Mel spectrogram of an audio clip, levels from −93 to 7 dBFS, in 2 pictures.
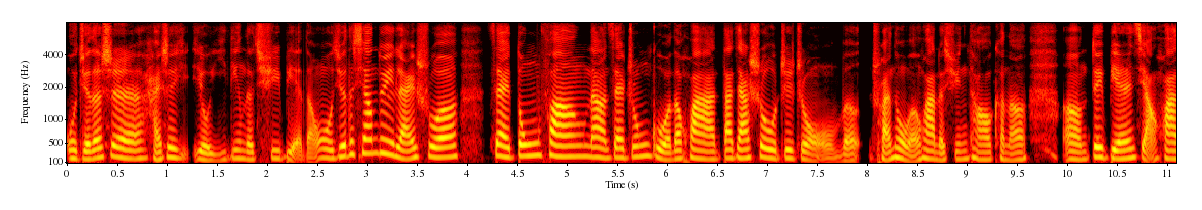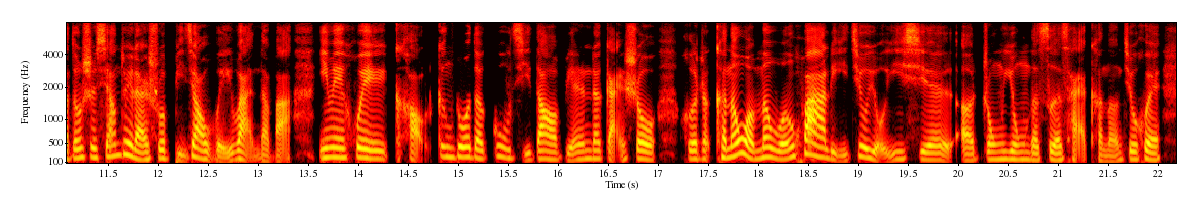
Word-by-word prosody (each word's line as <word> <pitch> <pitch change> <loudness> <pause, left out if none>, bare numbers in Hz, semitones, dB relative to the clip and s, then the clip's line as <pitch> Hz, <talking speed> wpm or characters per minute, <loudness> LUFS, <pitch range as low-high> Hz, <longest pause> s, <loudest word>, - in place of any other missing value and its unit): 我 180 - -1
觉 170 -2 +1
得 185 +4 +2
是 195 -6 +2
还 175 -5 -3
是 200 +3 0
有 155 -4 -2
一 140 +2 -10
定 180 +2 -7
的 155 -2 -2
区 175 +2 -6
别 - - -4
的。 - - -6
我 185 0 -3
觉 220 - +3
得 265 - -2
相 285 +2 0
对 290 -3 0
来 180 -2 +2
说 210 +1 +2 0.3
在 225 -4 +2
东 235 +4 +1
方， 225 -2 +4
那 205 -2 +2
在 195 +1 0
中 215 +4 -4
国 185 -9 +1
的 175 - +1
话， 175 -3 +3
大 185 +3 +1
家 185 0 +3
受 190 -2 0
这 185 0 -2
种 160 - -4
文 - - -3
传 - - -1
统 190 -4 +1
文 - - -2
化 175 -2 +3
的 140 -3 -3
熏 165 +2 -8
陶， 155 -5 -1
可 160 - -7
能， 150 +1 -3 0.4
呃， 165 -1 +1
对 205 +4 +4
别 185 -3 +1
人 180 +3 +1
讲 205 - 0
话 175 -2 +3
都 185 +3 -1
是 205 0 +1
相 230 +4 0
对 255 -2 +2
来 155 -7 +3
说 180 +3 -1
比 170 - -10
较 - - +3
委 - - -3
婉 - - +1
的 - - -4
吧。 - - -2 0.2
因 195 +2 0
为 200 -1 +2
会 180 -5 +1
考 - - -2
更 210 -1 -4
多 210 0 +3
地 185 -4 0
顾 205 +3 -6
及 175 -5 -7
到 170 -1 +3
别 140 -1 -5
人 160 +2 -3
的 175 0 -2
感 - - -2
受， 165 -4 +2 0.2
和 170 -1 -1
这 175 0 -3
可 195 - +2
能 225 +6 +4
我 270 -9 +6
们 200 +4 +1
文 165 +6 +3
化 210 -2 +7
里 155 -9 -6
就 210 +6 -1
有 180 - -2
一 165 - -7
些， 150 -5 -1
呃， 135 - +1
中 160 -2 -3
庸 160 -1 -3
的 145 - -1
色 145 +1 +2
彩， 145 - -2
可 - - -6
能 115 0 -7
就 160 0 -2
会， 155 -3 +1
180 Hz, 270 characters per minute, -24 LUFS, 160-205 Hz, 0.4 s, 化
